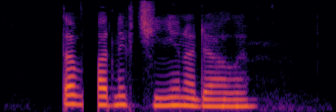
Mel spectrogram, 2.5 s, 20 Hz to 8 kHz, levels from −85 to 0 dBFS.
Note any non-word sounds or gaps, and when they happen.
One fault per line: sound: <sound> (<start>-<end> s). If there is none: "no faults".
sound: dropout (0.6-0.7 s)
